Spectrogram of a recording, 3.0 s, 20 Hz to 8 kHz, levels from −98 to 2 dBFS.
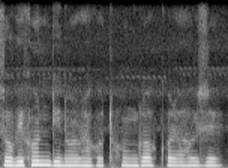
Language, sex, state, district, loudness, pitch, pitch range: Assamese, male, Assam, Sonitpur, -15 LUFS, 170 Hz, 165-180 Hz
